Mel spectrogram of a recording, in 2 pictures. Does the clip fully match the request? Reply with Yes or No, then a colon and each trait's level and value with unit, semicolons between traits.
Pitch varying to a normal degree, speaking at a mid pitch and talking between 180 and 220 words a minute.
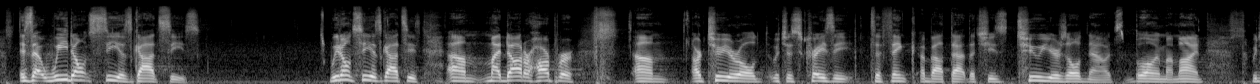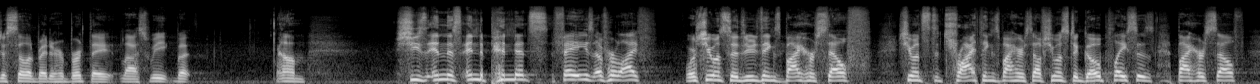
No: wide, 5.8 semitones; medium, 155 Hz; average, 190 wpm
